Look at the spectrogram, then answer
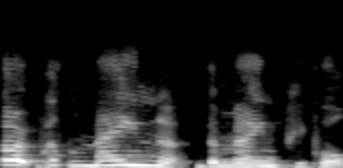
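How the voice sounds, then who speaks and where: Slow-ish and somewhat breathy, a woman with an Australian accent speaks with a dark, mellow tone, lively intonation and a fairly slow pace. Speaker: leadership trainer and chatbot business founder. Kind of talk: interview.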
